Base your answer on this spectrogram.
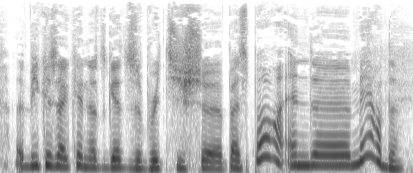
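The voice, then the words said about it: Put-on French accent. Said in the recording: “I will speak to you forever like this with this accent”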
